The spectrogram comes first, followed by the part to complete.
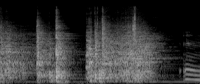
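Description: Crinkling of a plastic candy-cane wrapper being handled: a sharp click, then three stretches of rustling crinkle. Speech starts near the end.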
